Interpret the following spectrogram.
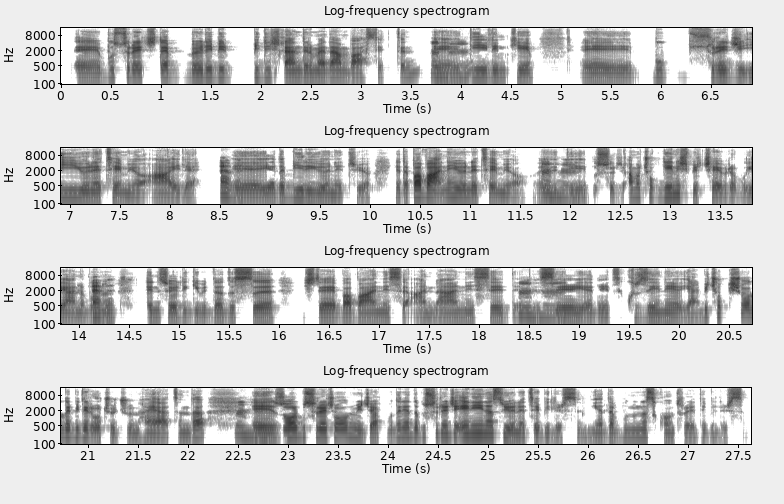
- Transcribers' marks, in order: other background noise
- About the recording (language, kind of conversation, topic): Turkish, podcast, Çocukların sosyal medya kullanımını ailece nasıl yönetmeliyiz?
